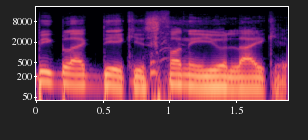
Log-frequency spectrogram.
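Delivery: put-on heavy Yugoslavian accent. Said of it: "thick Yugoslavian accent".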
